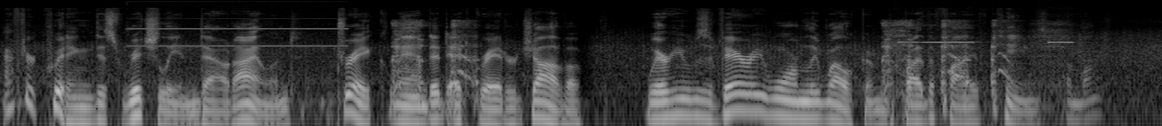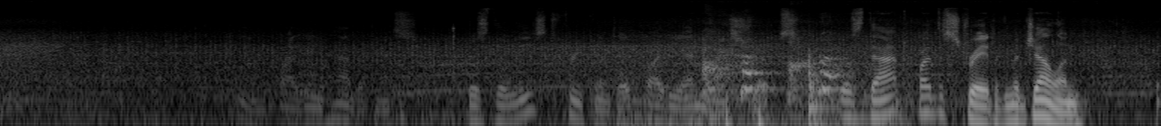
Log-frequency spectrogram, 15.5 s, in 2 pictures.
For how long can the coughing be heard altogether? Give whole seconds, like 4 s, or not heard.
4 s.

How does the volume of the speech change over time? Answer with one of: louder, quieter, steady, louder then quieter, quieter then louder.
quieter then louder.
